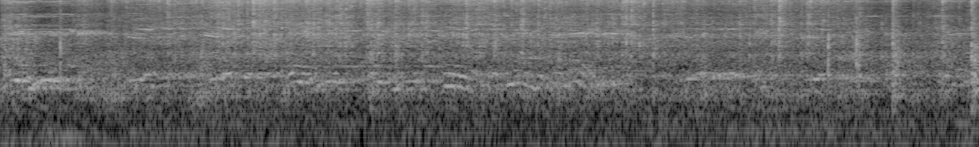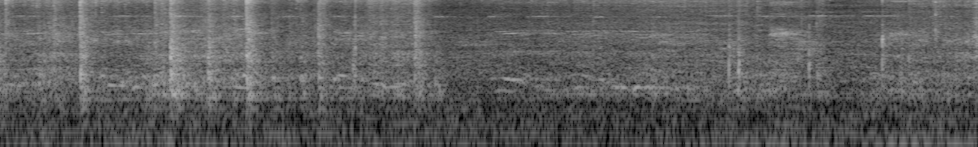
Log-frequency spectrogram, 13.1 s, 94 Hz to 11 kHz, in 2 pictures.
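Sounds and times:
toy car clattering on concrete: 0.0s - 9.6s.

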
